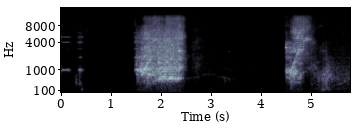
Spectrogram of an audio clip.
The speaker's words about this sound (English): That was me oh, using wow. the remote control to, to move the car. So you can see it's pretty loud, pretty exciting. It really does move.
